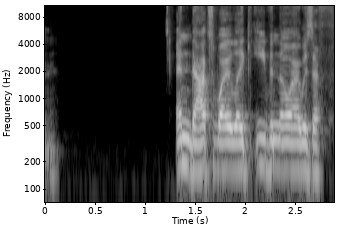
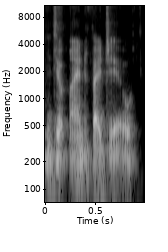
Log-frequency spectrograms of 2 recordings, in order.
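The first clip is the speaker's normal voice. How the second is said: whispered low mock voice; 9 dB quieter than usual. Jokey reply to grape offer.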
